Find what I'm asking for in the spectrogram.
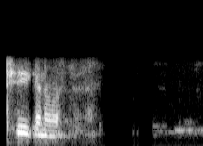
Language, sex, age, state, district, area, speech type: Hindi, male, 18-30, Uttar Pradesh, Azamgarh, rural, conversation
